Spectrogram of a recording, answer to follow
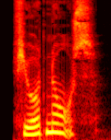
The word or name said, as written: fjortenårs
